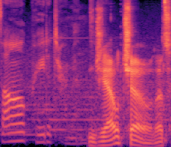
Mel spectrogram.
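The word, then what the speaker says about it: Jiaoqiu: Jiao Cho, that's how you pronounce his name.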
